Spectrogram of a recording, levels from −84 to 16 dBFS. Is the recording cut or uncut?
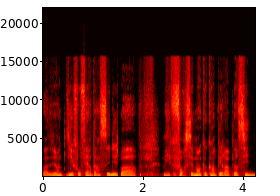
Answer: cut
